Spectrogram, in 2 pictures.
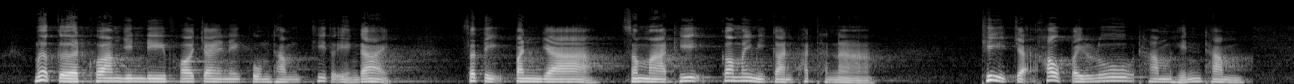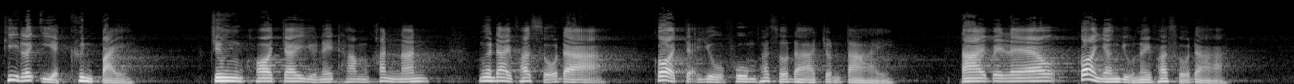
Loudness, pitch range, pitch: -16 LUFS, 115-150 Hz, 130 Hz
